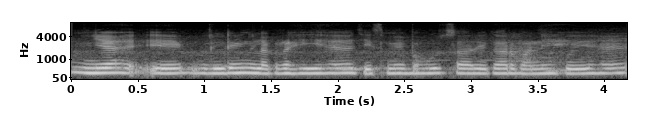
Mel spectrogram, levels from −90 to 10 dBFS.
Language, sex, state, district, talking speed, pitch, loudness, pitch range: Hindi, female, Chandigarh, Chandigarh, 185 wpm, 215 Hz, -14 LUFS, 210-220 Hz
